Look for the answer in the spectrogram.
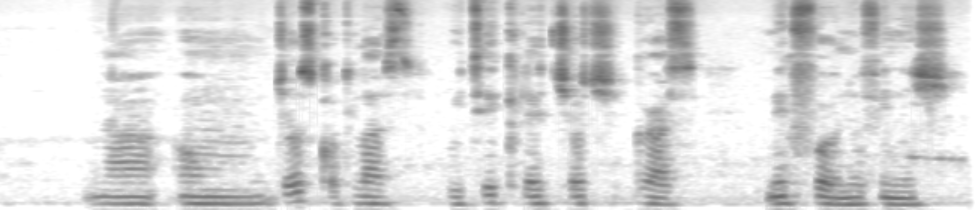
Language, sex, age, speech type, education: Nigerian Pidgin, male, 30-45, spontaneous, tertiary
